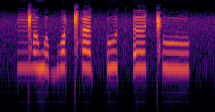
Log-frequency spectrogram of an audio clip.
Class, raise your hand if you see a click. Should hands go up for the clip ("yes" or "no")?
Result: yes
